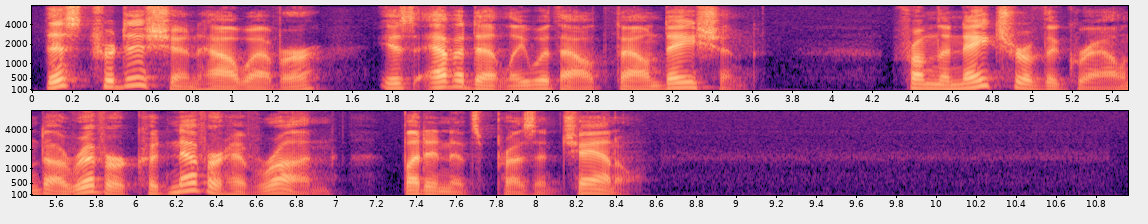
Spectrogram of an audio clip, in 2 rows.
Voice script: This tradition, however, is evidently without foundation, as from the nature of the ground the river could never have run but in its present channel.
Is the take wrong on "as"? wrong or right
wrong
